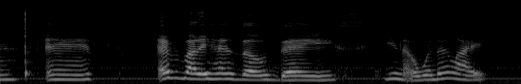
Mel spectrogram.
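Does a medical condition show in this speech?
Yes: cerebral palsy.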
